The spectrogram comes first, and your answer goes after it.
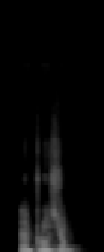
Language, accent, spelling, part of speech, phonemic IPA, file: French, France, implosion, noun, /ɛ̃.plo.zjɔ̃/, LL-Q150 (fra)-implosion.wav
- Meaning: implosion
